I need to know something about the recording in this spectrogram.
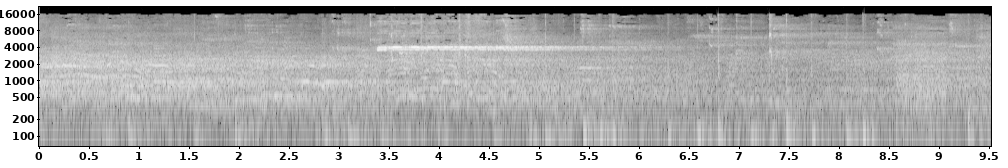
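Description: A basketball bounces repeatedly on a wooden floor in a large echoing gym.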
